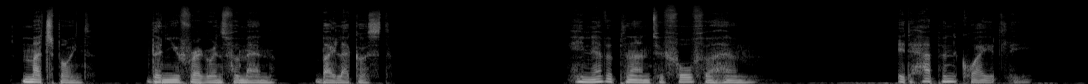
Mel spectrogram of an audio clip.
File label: English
